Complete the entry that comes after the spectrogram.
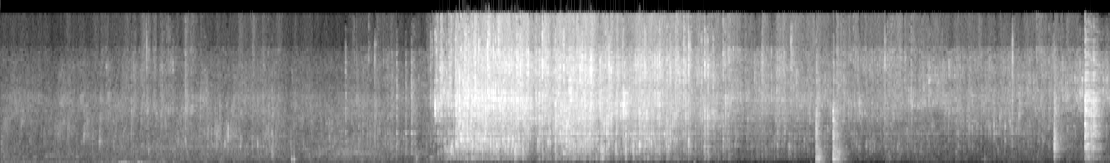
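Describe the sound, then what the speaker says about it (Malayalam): Hot fenugreek and curry leaf tempering is poured into a fish curry, letting out a sudden loud, crackling sizzle that lingers, preceded by a low clunk and followed by a few sharp pops and spatters, with no talking. "ഇനി നമുക്കിത് കറിയിലേക്ക് ഒഴിച്ച് കൊടുക്കാം"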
